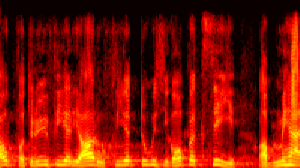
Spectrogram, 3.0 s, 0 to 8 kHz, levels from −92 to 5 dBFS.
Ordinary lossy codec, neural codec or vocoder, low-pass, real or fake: none; codec, 16 kHz, 16 kbps, FunCodec, trained on LibriTTS, 50 frames a second; 7.2 kHz; fake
